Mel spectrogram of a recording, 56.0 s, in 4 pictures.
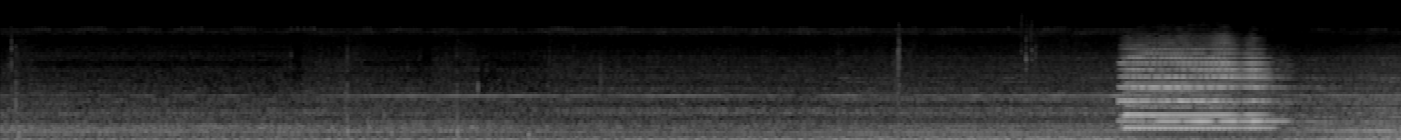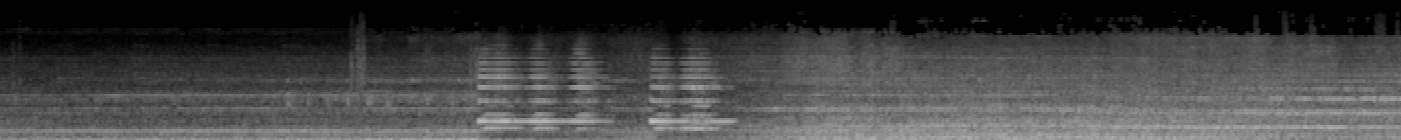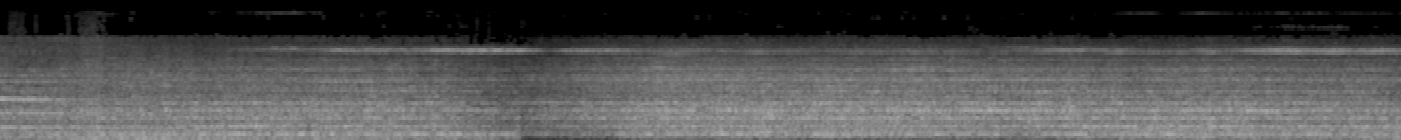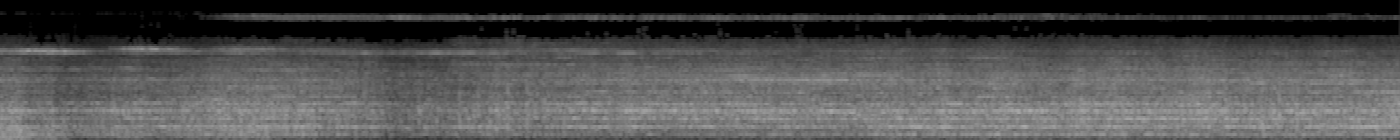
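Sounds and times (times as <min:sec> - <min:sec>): locomotive engines and wheels rumbling: 0:00.0 - 0:56.0
train chime horn blasts: 0:11.1 - 0:13.4, 0:18.7 - 0:21.4, 0:26.3 - 0:29.3, 0:47.4 - 0:56.0
thin wheel squeal: 0:30.4 - 0:34.9, 0:38.4 - 0:52.8.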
